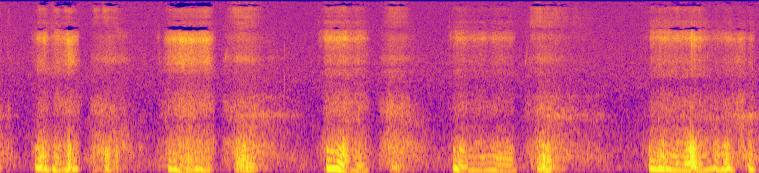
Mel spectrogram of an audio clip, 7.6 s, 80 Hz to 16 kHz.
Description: 4 and a half months old and already snoring like her daddy!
